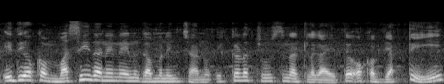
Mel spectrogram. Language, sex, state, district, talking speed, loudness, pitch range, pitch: Telugu, male, Andhra Pradesh, Manyam, 150 wpm, -16 LUFS, 135-180 Hz, 150 Hz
